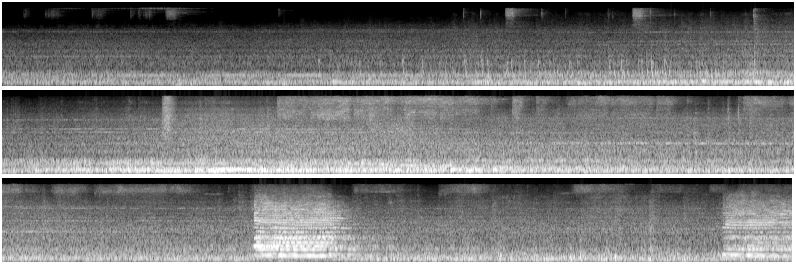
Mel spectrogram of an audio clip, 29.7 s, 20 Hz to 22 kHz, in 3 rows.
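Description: Diesel freight locomotives, an EMD SD70MAC and a GE ET44C4, growing louder as they pull past, with a steady engine tone that drops in pitch as they go by. Empty coal hopper cars roll past after them. Two short, loud horn blasts come near the end, about six seconds apart.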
